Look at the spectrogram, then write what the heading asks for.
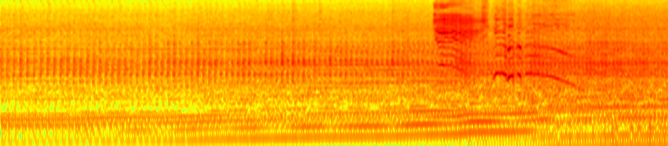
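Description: A tractor engine chugging steadily with an even beat. From about two-thirds of the way in, a louder call glides up and then down in pitch for a couple of seconds.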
